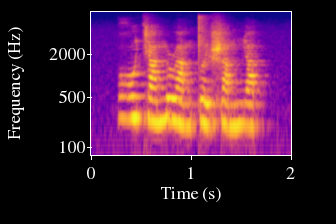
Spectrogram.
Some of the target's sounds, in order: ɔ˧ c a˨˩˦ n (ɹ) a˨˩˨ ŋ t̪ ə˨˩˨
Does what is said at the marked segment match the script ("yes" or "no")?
yes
